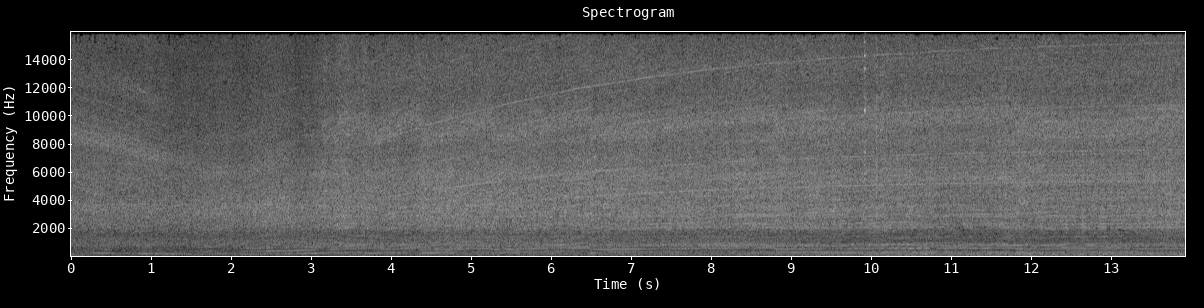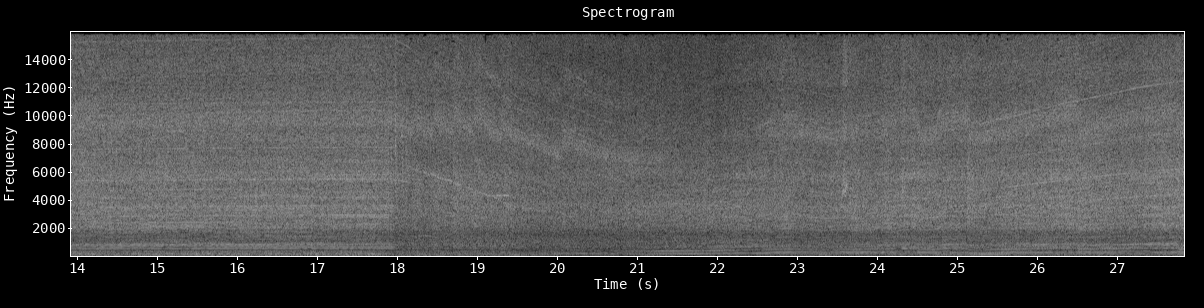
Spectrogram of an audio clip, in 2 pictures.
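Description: A racing car engine roars, climbing in pitch and dropping back with each gear change.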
